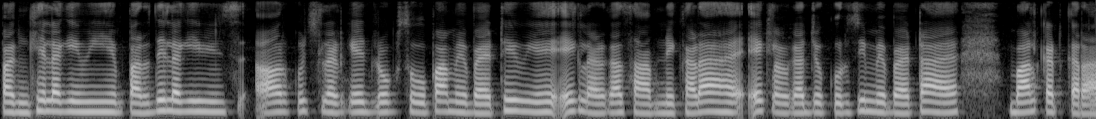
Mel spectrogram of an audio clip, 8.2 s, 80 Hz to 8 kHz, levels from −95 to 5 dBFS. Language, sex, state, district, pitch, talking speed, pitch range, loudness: Hindi, female, Bihar, Jamui, 200 Hz, 235 wpm, 190-210 Hz, -23 LUFS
